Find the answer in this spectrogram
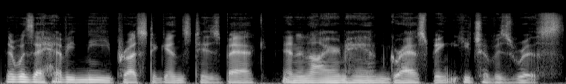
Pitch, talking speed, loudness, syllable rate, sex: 95 Hz, 190 wpm, -17 LUFS, 4.4 syllables/s, male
